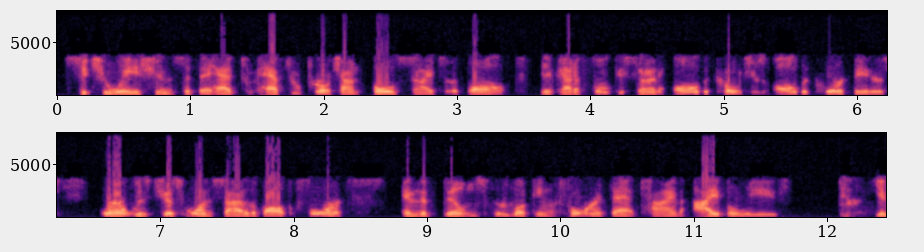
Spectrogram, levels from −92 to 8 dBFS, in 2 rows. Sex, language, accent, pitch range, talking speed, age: male, English, American, 125-150 Hz, 225 wpm, 40-59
